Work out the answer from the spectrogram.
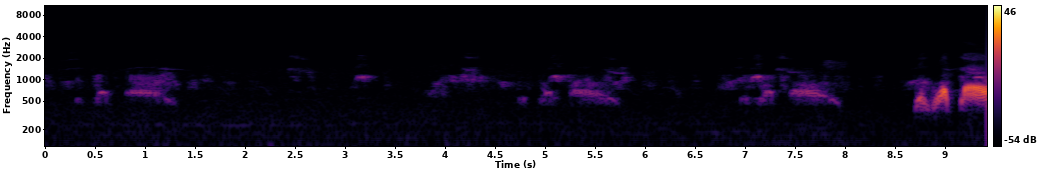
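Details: Spotted dove decoy bird in the morning, calling and cooing to lure wild doves: a series of soft, hollow coo phrases in short bursts separated by pauses, ending with a louder, fuller coo; quiet indoor background.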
